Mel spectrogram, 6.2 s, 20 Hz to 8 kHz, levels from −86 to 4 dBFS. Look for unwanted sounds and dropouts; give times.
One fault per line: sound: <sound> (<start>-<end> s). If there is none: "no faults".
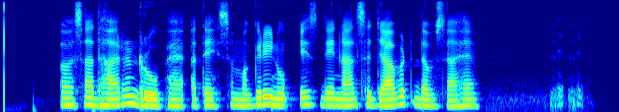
sound: laugh (5.5-5.9 s)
